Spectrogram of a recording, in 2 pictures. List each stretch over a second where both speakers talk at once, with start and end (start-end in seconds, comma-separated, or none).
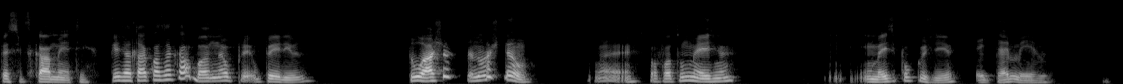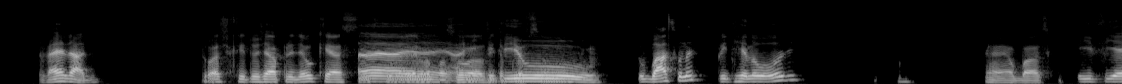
14.8-17.0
